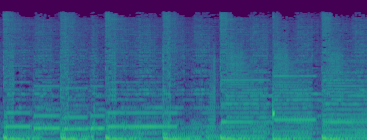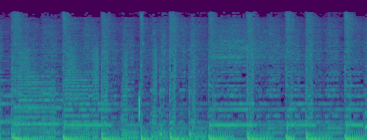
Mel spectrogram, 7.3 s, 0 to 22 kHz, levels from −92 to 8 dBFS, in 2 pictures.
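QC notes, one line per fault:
0.00–4.17 s, time-stretched section: the sound runs at about 0.68 times normal pace with unchanged pitch, likely from software stretching it to fit a length by repeating short pieces. This makes it drag. On a spectrogram, partials look blurred and doubled; the waveform shows repeated cycles.
0.94 s, 2.73–2.75 s, 5.05–5.12 s, 6.61 s, compressed frames skipped: the audio jumps ahead by roughly 100 ms at the first three points and roughly 200 ms at the last. Whole compressed frames are not played there. Each join is visible as a short vertical seam on the spectrogram.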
